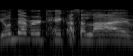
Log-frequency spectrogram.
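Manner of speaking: slightly shrill, very high call-out. Game master voices an immobilized shock lancer calling out: slightly shrill voice. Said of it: "calls out in a slightly shrill voice".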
